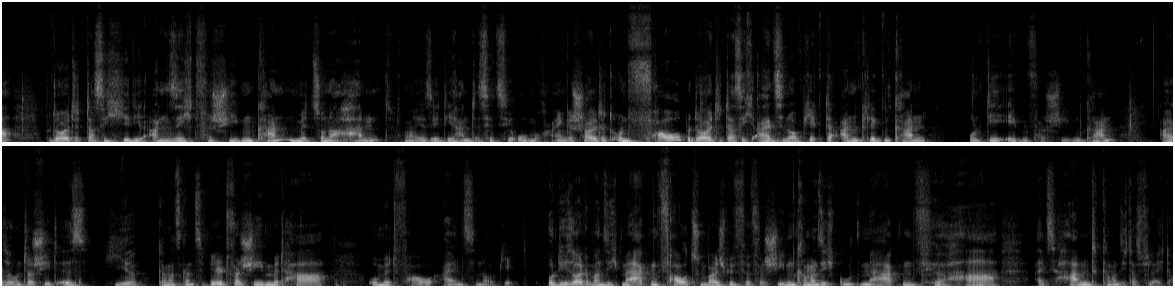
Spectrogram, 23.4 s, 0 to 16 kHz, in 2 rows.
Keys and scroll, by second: 6.3 v, 12.3 h, 14.9 v.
